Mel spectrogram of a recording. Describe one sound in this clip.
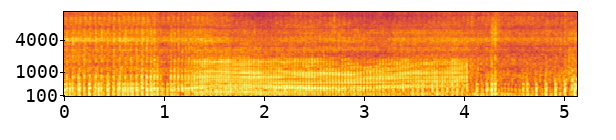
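A dirt bike engine roars and changes pitch while riding over rough ground.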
